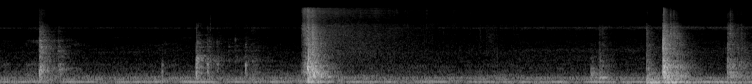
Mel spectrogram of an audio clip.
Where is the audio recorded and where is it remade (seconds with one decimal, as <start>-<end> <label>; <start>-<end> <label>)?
0.0-7.5 recorded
